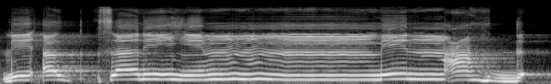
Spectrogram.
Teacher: Sukun nun bertemu dengan ain kita namakan izhar halqi. Kita baca izhar terang, jelas dan tidak berdengung.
